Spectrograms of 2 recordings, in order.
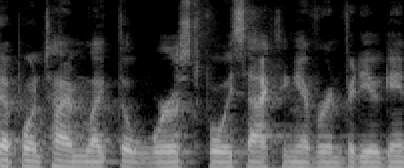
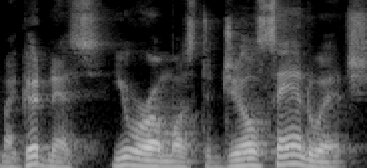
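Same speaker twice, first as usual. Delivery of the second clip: very dramatic, hugely theatrical delivery. Retelling a favorite video game line: imitating Barry's dramatic line delivery. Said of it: "Barry just very dramatically goes".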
